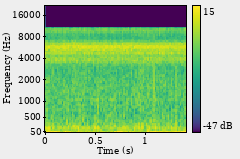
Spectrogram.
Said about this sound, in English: You had better move when you hear that sound, for the rattlesnake is not talking to another snake, but is warning you to stay away or he will strike you with his deadly fang.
